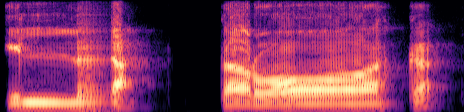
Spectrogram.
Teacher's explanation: رو پر کر کے موٹی آواز میں، کا باریک آواز میں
